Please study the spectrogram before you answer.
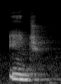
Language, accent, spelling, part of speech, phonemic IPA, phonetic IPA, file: Armenian, Eastern Armenian, ինչ, pronoun / determiner / conjunction, /int͡ʃʰ/, [int͡ʃʰ], Hy-ինչ.ogg
- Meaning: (pronoun) 1. what? (interrogative pronoun) 2. what (indefinite pronoun) 3. something, some kind of thing, whatever thing, anything, everything (indefinite pronoun)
